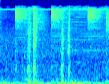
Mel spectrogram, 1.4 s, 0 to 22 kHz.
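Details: 2003-2009 Lexus GX470 after setting auto-lock options with a scan tool: a couple of quick low thunks close together inside the cab as the lock actuators fire; locks working normally.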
